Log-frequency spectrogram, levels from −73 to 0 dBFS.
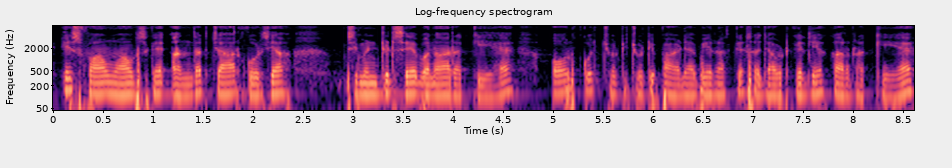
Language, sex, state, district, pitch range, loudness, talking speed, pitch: Hindi, male, Uttar Pradesh, Saharanpur, 110-125 Hz, -21 LUFS, 180 wpm, 120 Hz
